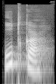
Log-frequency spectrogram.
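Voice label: "утка", Komi, female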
